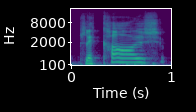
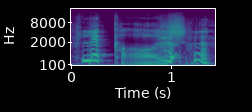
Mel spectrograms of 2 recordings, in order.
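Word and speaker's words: plaçage: I have to say it like that because I had to look it up. And I sat there and listened to the pronunciation like 10 times. I was like, plecage.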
